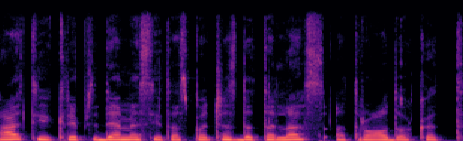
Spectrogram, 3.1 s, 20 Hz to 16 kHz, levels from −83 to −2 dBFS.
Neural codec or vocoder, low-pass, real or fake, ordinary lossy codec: none; 14.4 kHz; real; AAC, 96 kbps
